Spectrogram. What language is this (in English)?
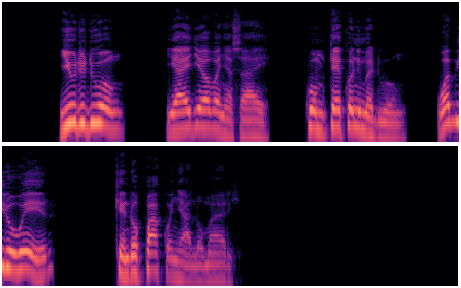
Luo (Kenya and Tanzania)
